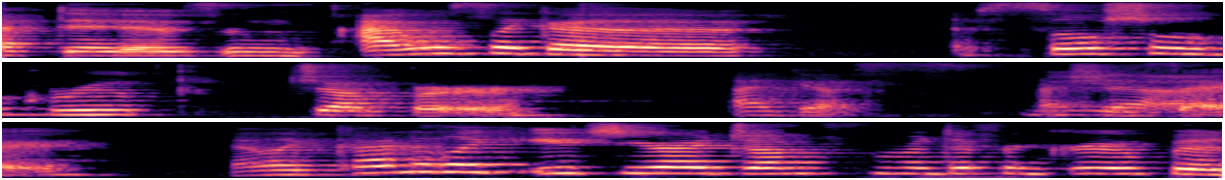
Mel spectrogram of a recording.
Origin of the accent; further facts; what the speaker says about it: Northern California, United States; moved away as an adult; also born or lived in Canada; now in Orange County, United States; I was born in Canada, lived there for like a year and a half, 2 years, and then my family picked up and moved to Northern California. And we stayed living there, grew up, and like 18 years, I think we spent there.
